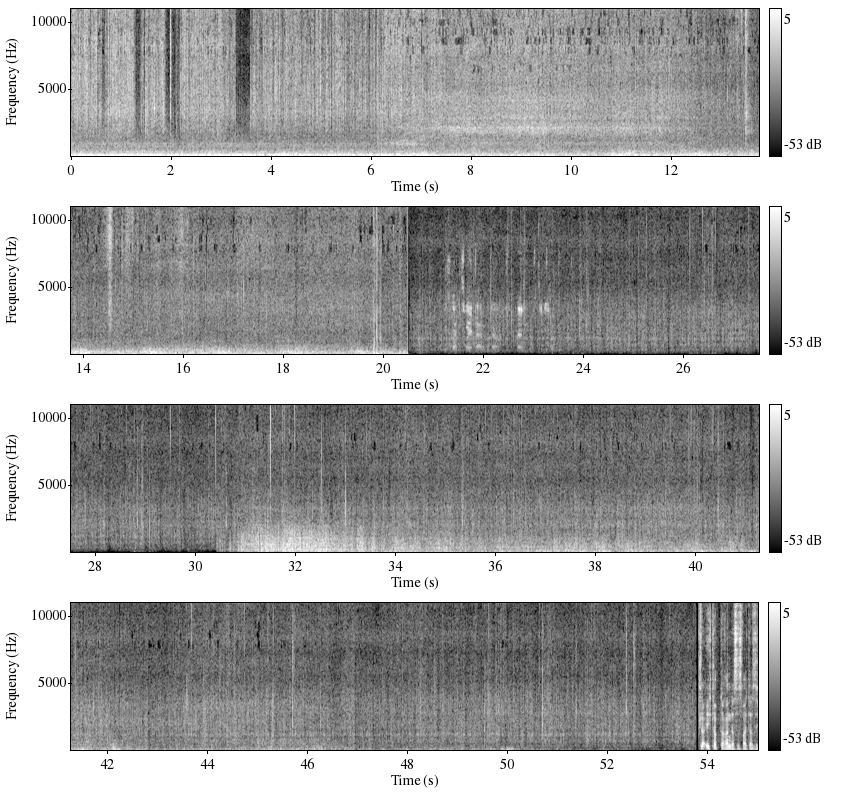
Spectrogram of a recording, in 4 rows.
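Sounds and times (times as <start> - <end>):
sharp thunder crack: 0.0 - 20.5, 30.5 - 46.8
thunder rumbling: 0.0 - 20.6, 30.4 - 53.3
steady rain: 0.0 - 55.0.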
